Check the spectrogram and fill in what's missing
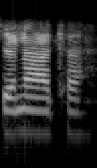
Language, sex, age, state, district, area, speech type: Maithili, male, 18-30, Bihar, Muzaffarpur, rural, conversation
